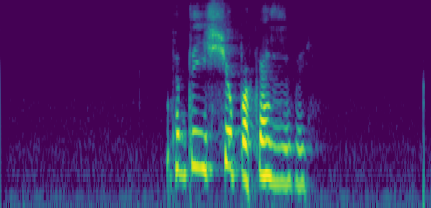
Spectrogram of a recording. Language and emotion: Russian, neutral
